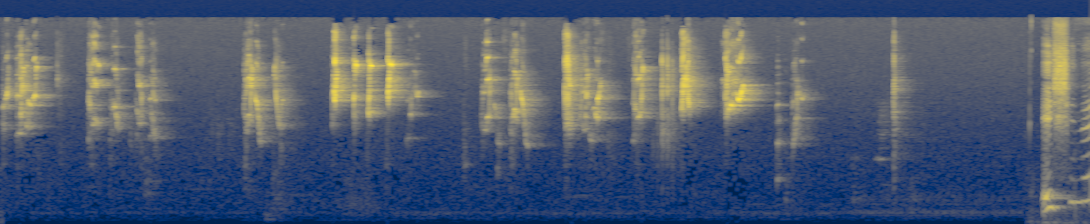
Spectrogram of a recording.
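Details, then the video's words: A caged budgerigar content with its surroundings and condition gives a soft, scratchy murmur of bright warbled chattering bursts, repeated every half second to a second; a brief rustle at the end. "halinden memnun olma mırıldanma sesi"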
